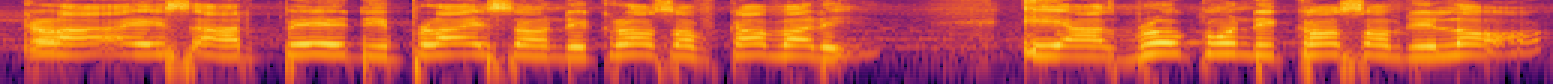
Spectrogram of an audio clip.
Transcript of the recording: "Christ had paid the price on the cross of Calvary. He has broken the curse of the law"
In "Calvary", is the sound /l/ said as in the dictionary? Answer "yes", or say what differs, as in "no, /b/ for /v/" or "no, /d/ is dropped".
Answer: no, /l/ is dropped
